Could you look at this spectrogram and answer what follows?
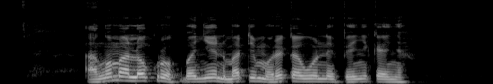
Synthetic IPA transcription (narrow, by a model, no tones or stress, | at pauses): a̰ŋɔmalɔkɾok̚maɲenmatɪmɔɾekawonɛpiɲkɛɲa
